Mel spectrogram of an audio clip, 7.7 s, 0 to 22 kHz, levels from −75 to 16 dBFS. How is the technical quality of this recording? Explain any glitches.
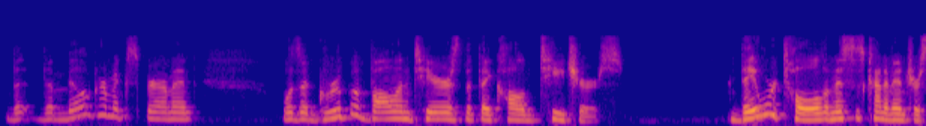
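The recording has two level swells caused by automatic gain rising. From 0.34 to 1.7 s the level climbs about 6 dB, and from 2.34 to 5.1 s about 8 dB, as the gain control, finding the input too quiet, gradually turned itself up. The background noise rises along with the speech, which distinguishes this from a speaker simply getting louder or moving closer. The change is smooth rather than a sudden jump. Underneath, the Speex speech codec adds only a light coding texture.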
